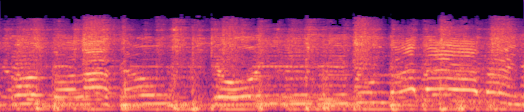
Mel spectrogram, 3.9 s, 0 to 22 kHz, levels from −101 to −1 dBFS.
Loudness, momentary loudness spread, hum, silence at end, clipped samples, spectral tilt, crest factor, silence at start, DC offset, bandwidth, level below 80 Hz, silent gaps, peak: -15 LUFS; 5 LU; none; 0 s; under 0.1%; -3.5 dB/octave; 14 dB; 0 s; under 0.1%; 12.5 kHz; -46 dBFS; none; 0 dBFS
